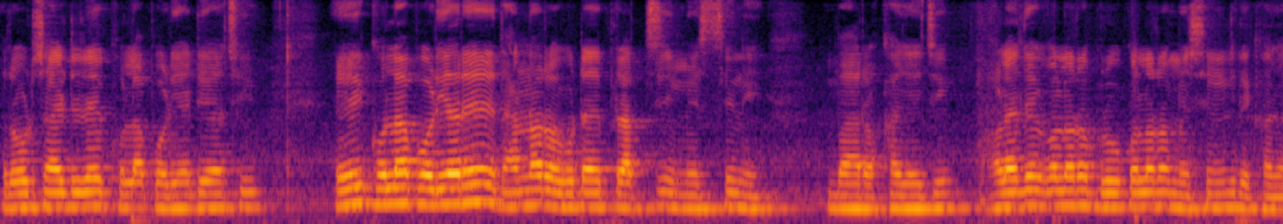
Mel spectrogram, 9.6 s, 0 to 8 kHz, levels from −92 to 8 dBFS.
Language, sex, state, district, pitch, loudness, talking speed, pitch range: Odia, male, Odisha, Nuapada, 150 Hz, -17 LUFS, 135 wpm, 140-155 Hz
